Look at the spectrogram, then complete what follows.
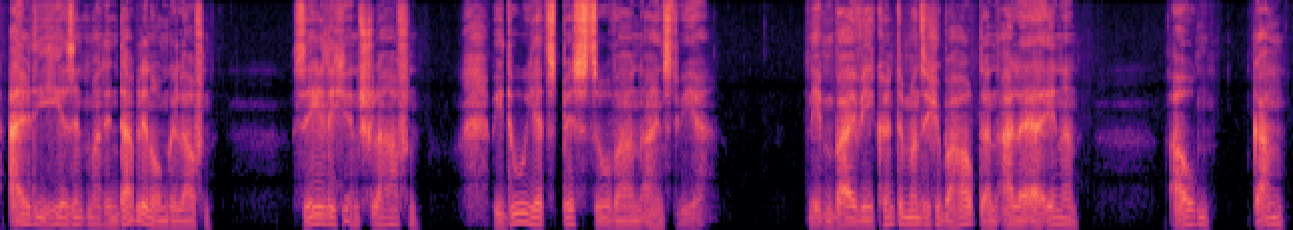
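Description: A man's voice: low voice, unhurried, vocal fry, long pauses, pushed and bright, husky, no echo, clean studio sound, full character voice. An actor playing a pensive middle-aged man in a radio drama, musing to himself wryly and morbidly in short, broken fragments. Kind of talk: German radio drama, interior monologue.

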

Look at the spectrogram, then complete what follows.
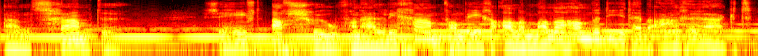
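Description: An actor playing a bitter, mocking fallen priest tormented by a devil, in a theatrical, accusing radio drama style. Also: male voice, low voice, fairly even intonation, loud music behind the voice. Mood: cold accusation. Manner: slow, accusing, sardonic, solemn declaiming.

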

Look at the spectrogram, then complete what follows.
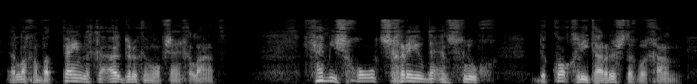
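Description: A man's voice: lowish voice, big pitch swings, measured pace, a little mellow, husky, no echo. A man reading a detective novel aloud as dramatic scripted narration. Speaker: audiobook narrator.

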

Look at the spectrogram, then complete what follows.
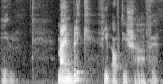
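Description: A man playing a shrewd, self-assured gentleman detective in a German radio play, explaining deliberately with some self-satisfaction. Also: low-pitched, big pitch swings, gravelly, husky, full character voice. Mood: absorbed, explanatory.

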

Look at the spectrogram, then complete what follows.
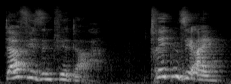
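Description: An actress playing a direct, principled private detective, polite but pointed, in a radio crime play. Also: female voice, high voice, very animated, normal speed, heavy background noise. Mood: welcoming. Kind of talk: 1980s German radio crime play acting.

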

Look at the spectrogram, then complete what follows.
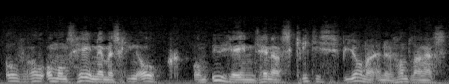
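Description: An actor playing a worried, earnest official seeking help, speaking formally and tensely in a 1960s radio drama. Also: male voice, mid-range voice, brisk, bright, forceful tone, close to an everyday voice. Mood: anxious, earnest. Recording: noisy, humming old radio recording.

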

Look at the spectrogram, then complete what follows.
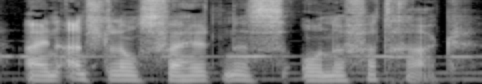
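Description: A man's voice: medium pitch, flat delivery, slow, over music. A male actor playing an aloof, self-important arms dealer and art collector in a radio play, musing in a theatrical, pompous way. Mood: brooding, self-absorbed. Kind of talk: German radio play monologue.

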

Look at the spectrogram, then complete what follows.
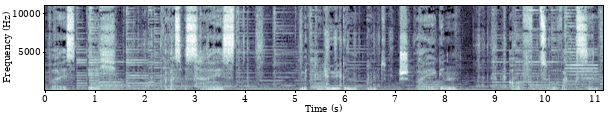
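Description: A deep, creaky-voiced outlaw recounting his hard life. The first-person narration is grave, measured and plain, with music underneath in a radio drama. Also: exaggerated voice.

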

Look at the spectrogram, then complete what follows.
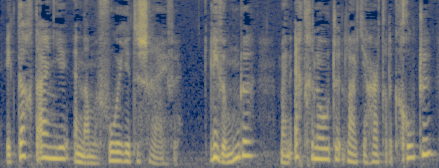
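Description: An actress playing a polite woman who takes down a letter in a radio play, with a gentle, very husky and breathy voice. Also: low-pitched, sing-song, moderate pace, full character voice. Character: polite woman visitor taking a letter by dictation.

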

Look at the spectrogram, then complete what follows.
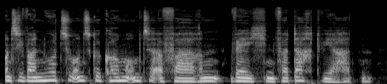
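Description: Eine Schauspielerin spricht die nachdenkliche Ich-Erzählerin eines Hörspiels, gemessen und erzählend. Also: female voice, deep voice, breathy edge, dry recording. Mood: pensive. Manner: measured, reflective storytelling. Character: reflective woman narrator recalling her troubled girlhood. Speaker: first-person narrator. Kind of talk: scripted radio drama narration. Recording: dry studio with music underneath.

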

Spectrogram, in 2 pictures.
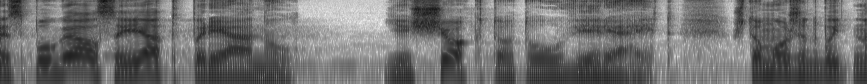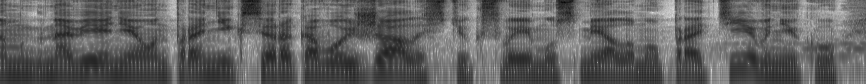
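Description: A man narrating a scripted story dramatically, in a solemn, measured literary manner. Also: on the high side, darkish tone. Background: background music.

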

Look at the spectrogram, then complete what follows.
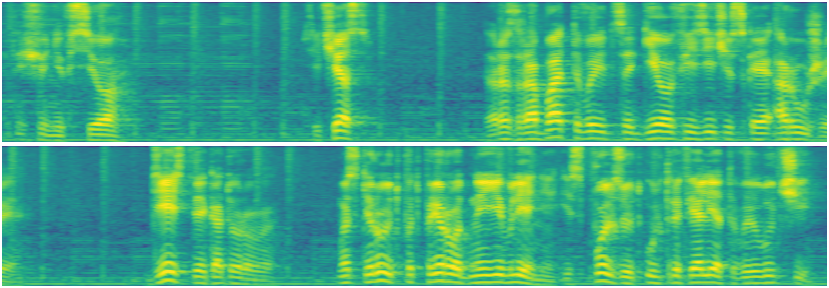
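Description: An actor playing a serious army senior lieutenant who explains things gravely in a measured way, in a radio play. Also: male voice, medium pitch, expressive, darkish tone, soft background music, close to an everyday voice. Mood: explaining.

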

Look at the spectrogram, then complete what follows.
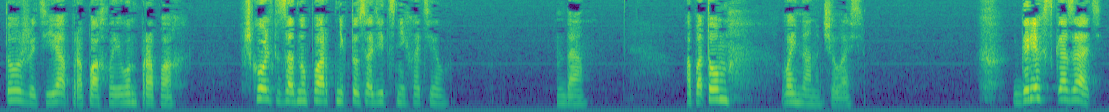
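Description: An actress playing a long-suffering village mother, telling her hardships in a plaintive, colloquial dramatic monologue for an audio play. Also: lowish voice. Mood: weary, subdued. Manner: plaintive, colloquial, unhurried, swinging between hushed and keening. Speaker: stage actress in a one-woman audio play.

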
